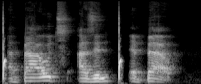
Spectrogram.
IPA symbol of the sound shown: ə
